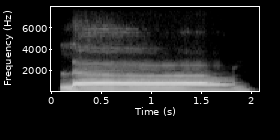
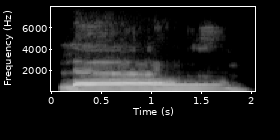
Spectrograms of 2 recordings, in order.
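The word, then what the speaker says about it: لام: এই লাম অক্ষরটা উচ্চারণ হবে কোন জায়গায় দেখেন, জিহ্বার আগার কিনারা, উপরে মারির দাঁতের গোড়ার সঙ্গে লাগিয়ে উচ্চারণ হবে লাম। চার আলিফ টান হবে কিন্তু, লাম।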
